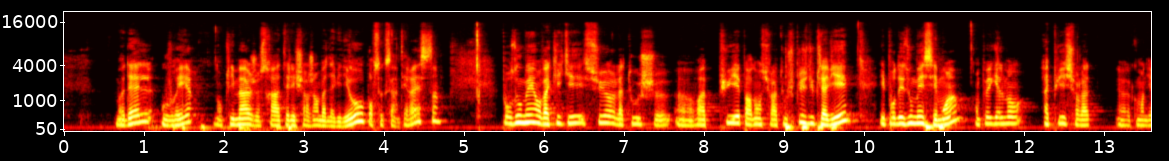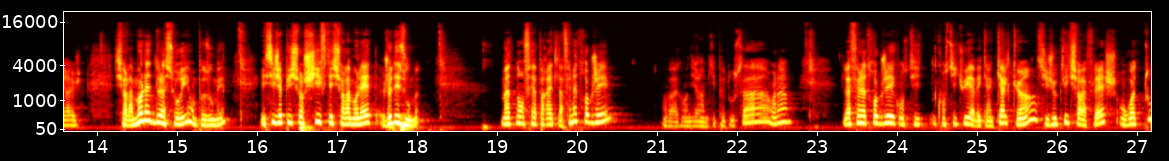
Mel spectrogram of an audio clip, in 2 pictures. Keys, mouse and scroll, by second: 0.2 click, 1.8 click, 3.6 click, 9.0 KP_Add, 10.8 KP_Subtract, 14.8 middle click, 14.8-15.6 scroll up 1, 16.9 shift+middle click, 16.9-17.4 shift+scroll down 1, 18.8 click, 19.8 click, 21.3-22.7 drag, 24.1 click, 26.0 click, 26.9 click.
